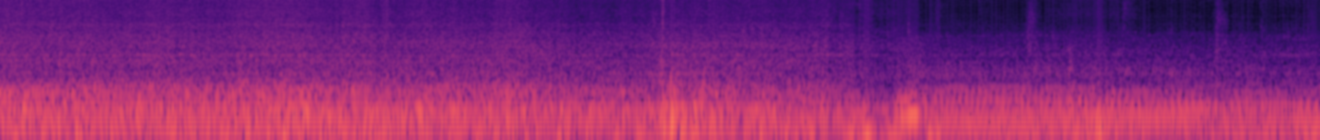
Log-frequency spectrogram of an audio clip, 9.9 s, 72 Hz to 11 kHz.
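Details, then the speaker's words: Lexus LS400 V8 with rear-mount turbo project driven on the road at about 3 psi manifold boost: deep steady drone, pitch stepping after a shift near seven seconds; smooth and healthy under light boost. "sounds bloody beautiful [Music] rather a demamp so 3 3 psi what a glorious sound"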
